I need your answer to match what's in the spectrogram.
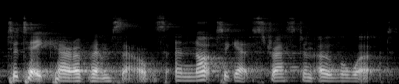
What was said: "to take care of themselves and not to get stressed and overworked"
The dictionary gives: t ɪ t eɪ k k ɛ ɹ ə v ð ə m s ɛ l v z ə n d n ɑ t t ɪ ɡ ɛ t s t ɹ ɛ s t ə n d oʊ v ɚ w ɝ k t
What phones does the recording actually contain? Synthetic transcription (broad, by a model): t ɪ t eɪ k k ɛ ɹ ə v ð ə m s ɛ l v z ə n n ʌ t t ɪ ɡ ɛ t s t ɹ ɛ s t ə n oʊ v ɚ w ɝ k t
